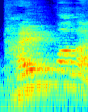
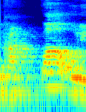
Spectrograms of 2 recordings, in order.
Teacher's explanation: 리을 기역 받침이 기역으로 소리 나는 거예요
